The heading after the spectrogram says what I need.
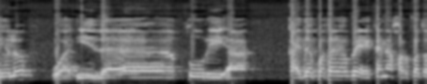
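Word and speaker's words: وَإِذَا قُرِئَ: ঠিক আছে, তাহলে উচ্চারণ কি হবে ওয়া ইযা কুরিআ।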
